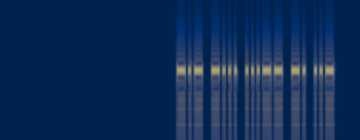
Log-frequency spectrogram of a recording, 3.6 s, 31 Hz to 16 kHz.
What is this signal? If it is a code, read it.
Morse code, heard as a keyed tone, about 40 wpm, 700 Hz. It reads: KB3NU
